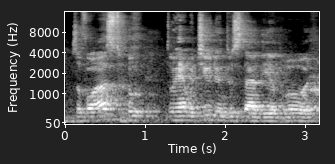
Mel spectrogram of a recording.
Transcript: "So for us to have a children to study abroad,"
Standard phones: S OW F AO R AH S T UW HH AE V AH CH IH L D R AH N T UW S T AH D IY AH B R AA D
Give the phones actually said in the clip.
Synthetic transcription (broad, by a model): S OW F AO R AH S T UW HH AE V AH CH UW D AH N T UW S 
